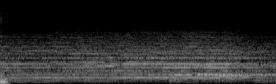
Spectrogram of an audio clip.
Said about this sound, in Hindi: कुछ देर के बाद हॉर्न मारते हुए वो ट्रेन स्टेशन पर आई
